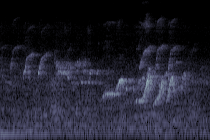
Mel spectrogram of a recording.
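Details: White-rumped shama male singing to call a female: varied whistled notes and slurred rising phrases between about one and five kilohertz-range pitches, faint at first then louder runs in the second half, over steady background hum.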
